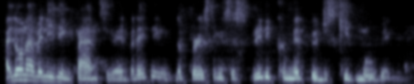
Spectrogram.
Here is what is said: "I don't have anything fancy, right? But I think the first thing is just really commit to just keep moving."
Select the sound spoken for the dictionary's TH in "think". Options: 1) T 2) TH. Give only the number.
2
